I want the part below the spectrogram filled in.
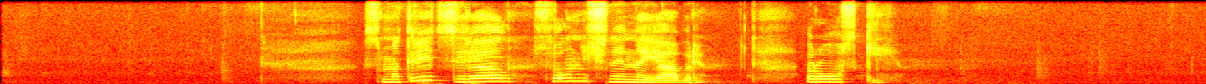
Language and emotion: Russian, sad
